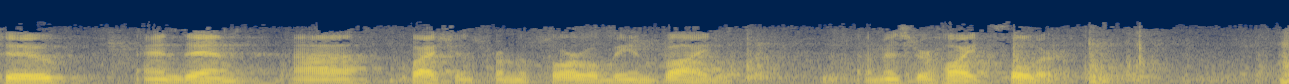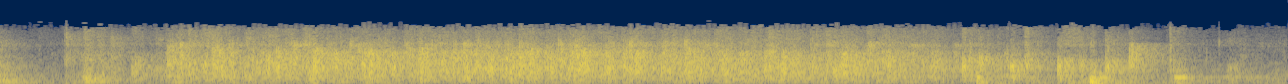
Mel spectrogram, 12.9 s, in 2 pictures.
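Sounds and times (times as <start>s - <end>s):
speech: 0.0s - 5.5s
audience applause: 6.9s - 12.4s.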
